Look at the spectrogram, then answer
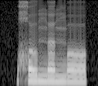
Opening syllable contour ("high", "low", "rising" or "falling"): low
